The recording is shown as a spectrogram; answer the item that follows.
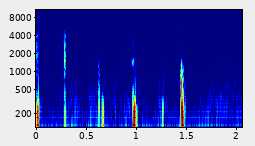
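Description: Faint stylus taps on a pen tablet during handwriting: about five soft ticks in the first second and a half, then near silence.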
